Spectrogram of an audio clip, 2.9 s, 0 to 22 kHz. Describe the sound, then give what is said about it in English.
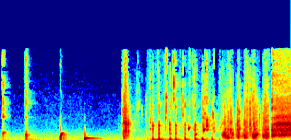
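Liquid plops and drips as Listerine mouthwash is poured: a few sharp, separate plops open, then quicker bubbly clicks crowd together and give way to a steady, hissing slosh at the end. “You know what that is. That's the sound of wow with Listerine. Simply grab, twist, pour, and swish for 30 seconds twice a day to add the wow of Listerine”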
